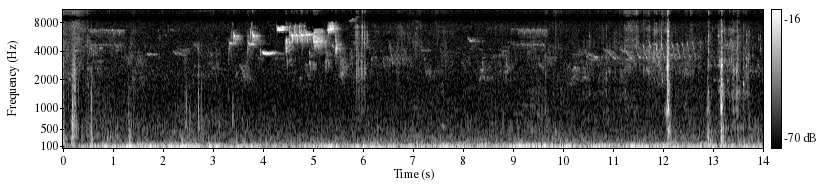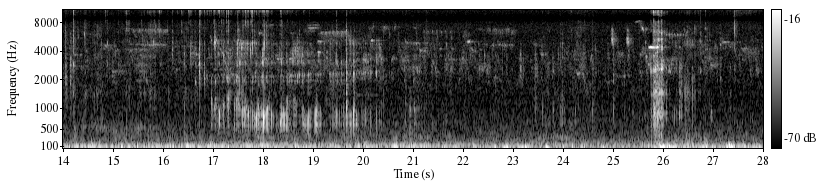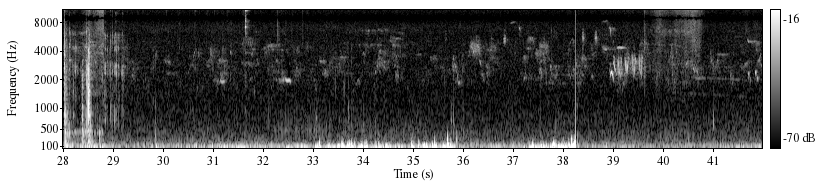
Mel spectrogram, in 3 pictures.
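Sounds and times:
coffee dripping: 5.0 - 32.4
water trickling onto coffee grounds: 5.4 - 7.8, 9.0 - 29.0.

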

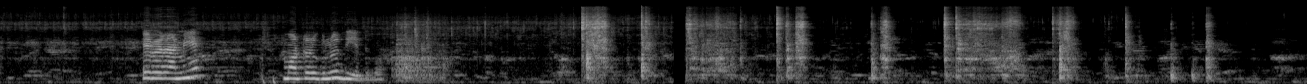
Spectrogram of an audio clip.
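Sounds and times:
metal spatula scraping pan: 3.7 - 4.6, 5.7 - 11.4.

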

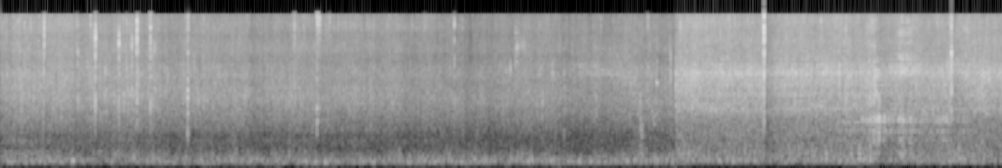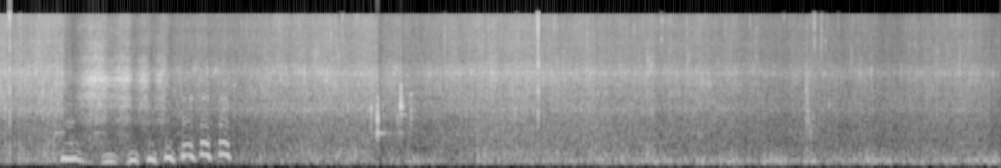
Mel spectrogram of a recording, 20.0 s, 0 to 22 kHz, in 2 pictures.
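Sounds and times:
campfire crackling: 0.0 - 20.0
steady rushing noise: 6.2 - 16.6
man making short voiced sounds: 10.6 - 12.4.

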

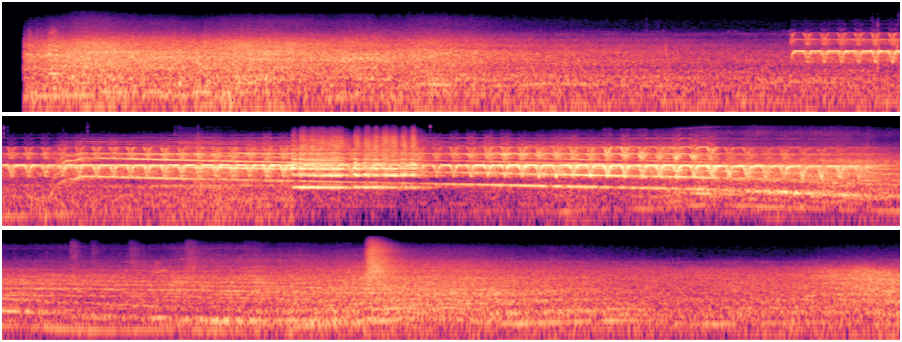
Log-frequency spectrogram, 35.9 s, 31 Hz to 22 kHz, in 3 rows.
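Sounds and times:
road noise: 0.3 - 35.9
air horn blast: 0.5 - 1.0, 15.8 - 17.8
electronic siren warbling: 10.5 - 16.2, 17.6 - 24.1.

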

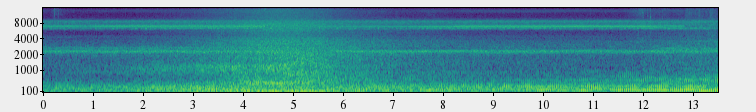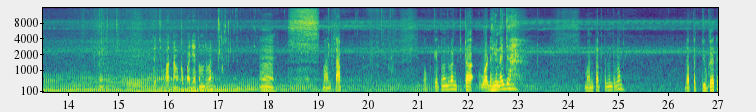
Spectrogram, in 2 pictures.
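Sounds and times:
vehicle engine passing by: 1.7 - 8.6, 10.0 - 21.4.

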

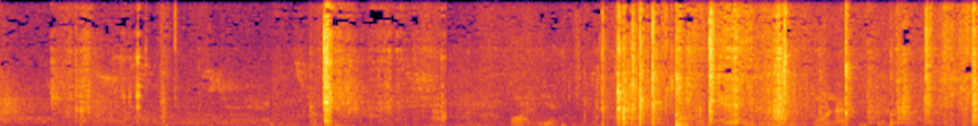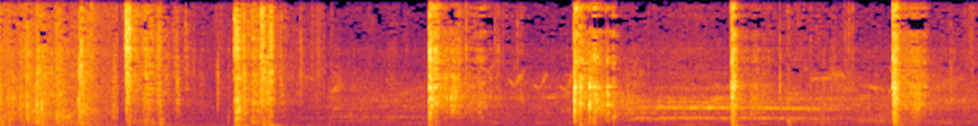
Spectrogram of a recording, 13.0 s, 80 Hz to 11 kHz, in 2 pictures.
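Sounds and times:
pickaxe striking stony soil: 12.4 - 12.8.

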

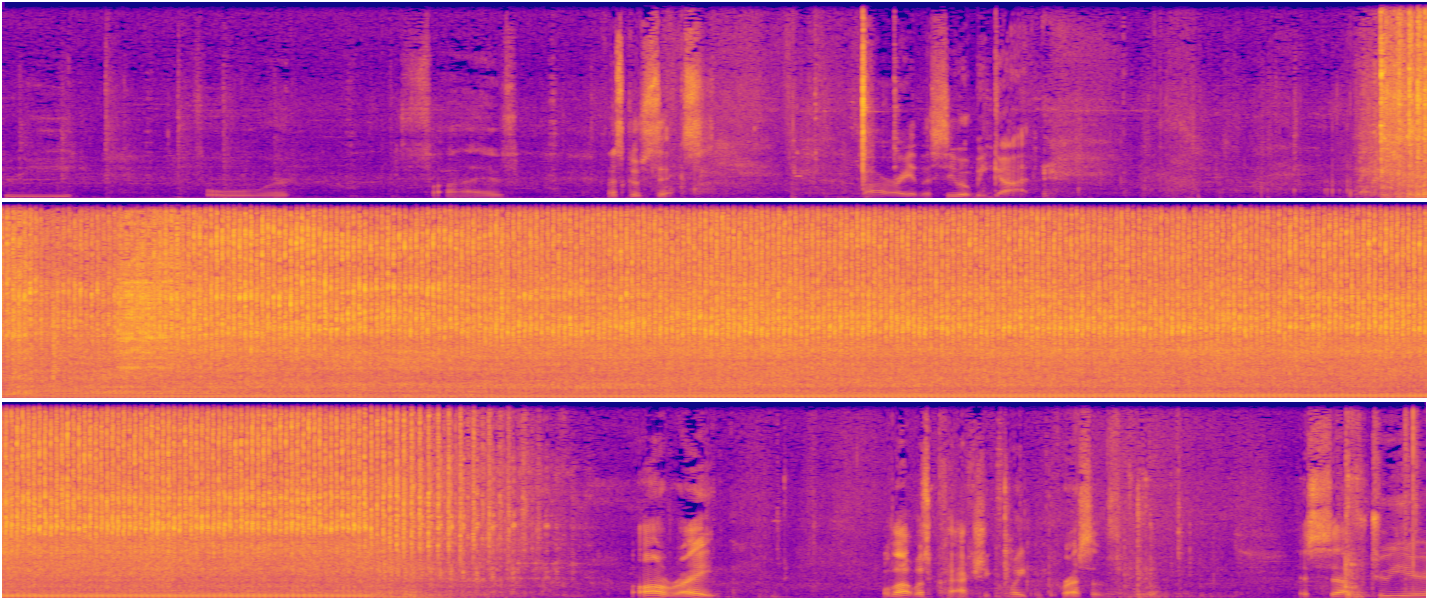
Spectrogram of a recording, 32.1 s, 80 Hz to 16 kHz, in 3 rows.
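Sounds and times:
lawn mower engine running: 10.1 - 25.9.

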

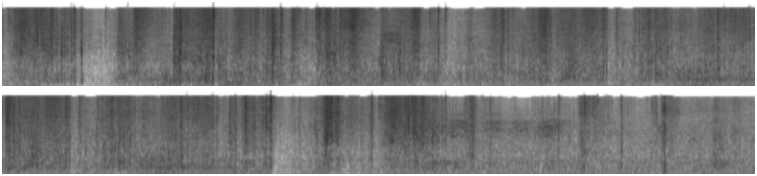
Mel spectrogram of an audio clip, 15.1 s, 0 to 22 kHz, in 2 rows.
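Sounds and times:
dry leaves and twigs crunching: 0.0 - 15.0.

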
